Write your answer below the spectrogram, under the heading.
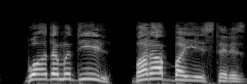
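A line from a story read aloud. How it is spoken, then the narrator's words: Crowd shouting together. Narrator (Turkish): diye bağırıştılar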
